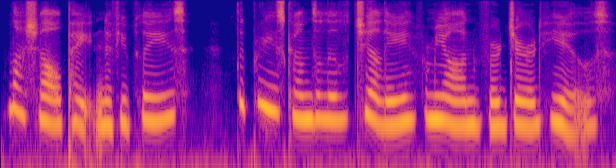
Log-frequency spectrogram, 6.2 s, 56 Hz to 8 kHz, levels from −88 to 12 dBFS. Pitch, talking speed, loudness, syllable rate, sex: 230 Hz, 145 wpm, -15 LUFS, 4.5 syllables/s, female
